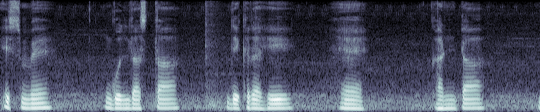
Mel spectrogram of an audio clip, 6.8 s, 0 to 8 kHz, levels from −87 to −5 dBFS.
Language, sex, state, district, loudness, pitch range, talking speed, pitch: Hindi, male, Uttar Pradesh, Hamirpur, -17 LUFS, 115-125 Hz, 60 wpm, 115 Hz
